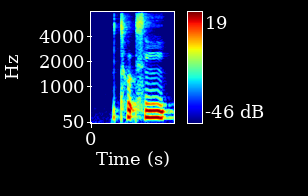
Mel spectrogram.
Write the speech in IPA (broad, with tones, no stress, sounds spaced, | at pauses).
tʰ ʊ˦ ʔ sʰ ĩ˦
